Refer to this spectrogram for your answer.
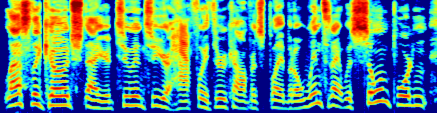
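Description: A man in his thirties holds a handheld mic and asks a coach long, detailed questions after a night game, pausing on "uh" as he goes. His voice sits a little high for a man. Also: lively intonation, pushed and bright. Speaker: sports interviewer. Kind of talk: postgame interview questions. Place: outdoor soccer field at night under floodlights.

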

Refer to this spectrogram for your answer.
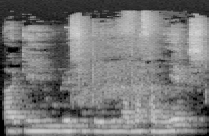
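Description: A woman, talking in a casual interview. She speaks frankly, swears and gets animated when she tells stories. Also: low-pitched, fast, slight background noise. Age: 50s. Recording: roomy, distant mic with music behind.

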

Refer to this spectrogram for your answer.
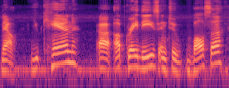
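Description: Handling the pieces of a flying wing model kit, a man gives a loose, rambling walkaround full of ums, typical of an RC hobbyist. He speaks slowly in an expressive, medium-pitched voice, with faint hiss or hum behind him.

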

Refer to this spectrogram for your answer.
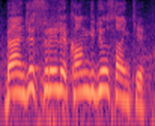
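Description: A male gaming host gives casual let's-play commentary in a very high, excitable voice. He swears freely and yells at the game, and a faint hum of background noise sits under him. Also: moderate pace.

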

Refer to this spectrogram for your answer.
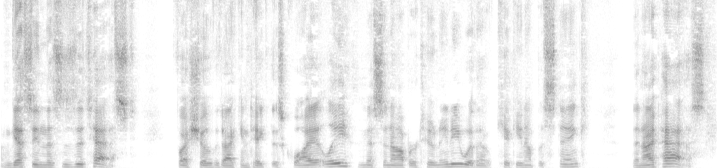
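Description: A man's voice: mid-range voice, a little fast, close to an everyday voice. Wry, brash young adventurer, read by a man in an audiobook. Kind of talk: audiobook character voice.

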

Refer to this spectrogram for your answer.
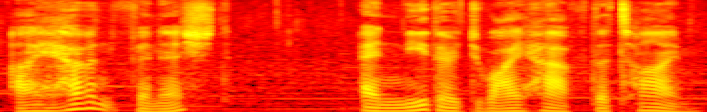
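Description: Brief: measured courteous official, deep and soft, read by a man. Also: lively intonation, soft background music. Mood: calm. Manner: polite, measured. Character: calm polite heavenly official.

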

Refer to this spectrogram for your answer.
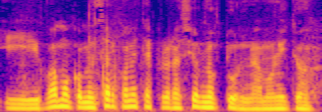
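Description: A man's voice: mid-range voice, expressive, racing, mellow, a little hiss or hum. A middle-aged man with an Argentine accent talks in a casual vlog style. He is recorded outdoors in woodland at night, hosting an exploration.

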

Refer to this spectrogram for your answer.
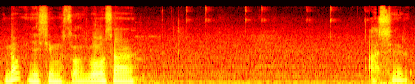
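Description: A man's voice: fairly high pitch, fairly even intonation, slow pace, vocal fry, mellow. A young man chatting casually and rambling with slang while he streams a game. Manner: rambling, offhand, slangy and self-correcting. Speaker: gaming streamer. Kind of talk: casual live-stream chat while gaming.

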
